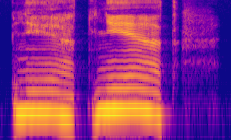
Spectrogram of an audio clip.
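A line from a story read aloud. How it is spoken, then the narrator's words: Frightened mumbling. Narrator (Russian): испуганно забормотал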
